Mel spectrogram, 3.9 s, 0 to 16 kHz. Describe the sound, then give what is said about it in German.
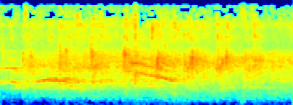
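An audience claps steadily for a few seconds for a Bible reading of 2 Samuel 6, verse 6, a dense, even patter of many hands with a few faint whistles or whoops rising through it. “Applaus für 2. Samuel 6, Vers 6.”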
